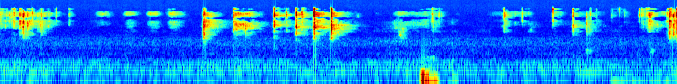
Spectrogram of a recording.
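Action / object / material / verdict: scrape / glycerin soap bar cut with a knife blade / glycerin soap / none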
